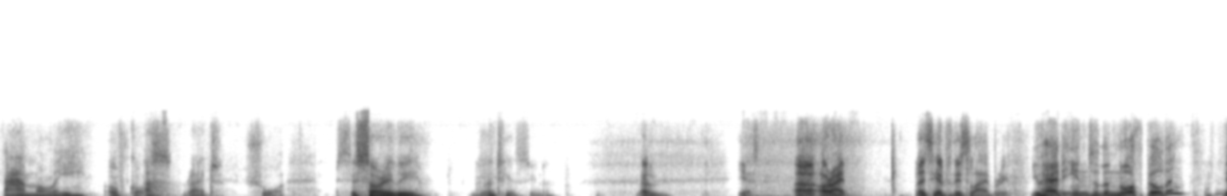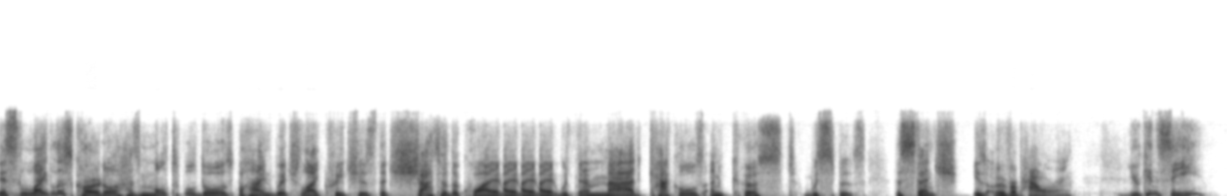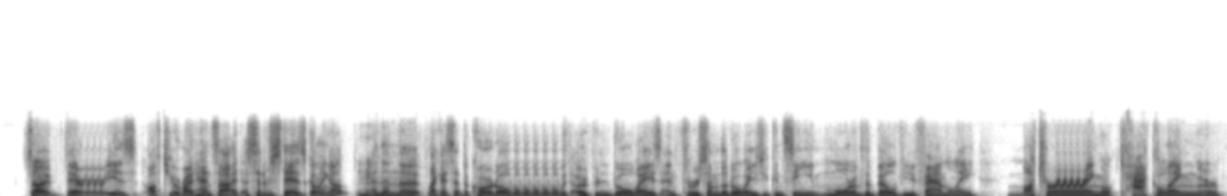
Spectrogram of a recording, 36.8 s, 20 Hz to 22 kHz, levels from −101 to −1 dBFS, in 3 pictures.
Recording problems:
garbled, watery; slightly; nothing above 8 kHz
audio stuttering; 4 times, first at 17 s

